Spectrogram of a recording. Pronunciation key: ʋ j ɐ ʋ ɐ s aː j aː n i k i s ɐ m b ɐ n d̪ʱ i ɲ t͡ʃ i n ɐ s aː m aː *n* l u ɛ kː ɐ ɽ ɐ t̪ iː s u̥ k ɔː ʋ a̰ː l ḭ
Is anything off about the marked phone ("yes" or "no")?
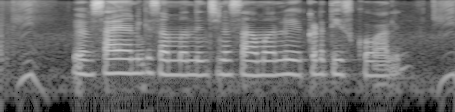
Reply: no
